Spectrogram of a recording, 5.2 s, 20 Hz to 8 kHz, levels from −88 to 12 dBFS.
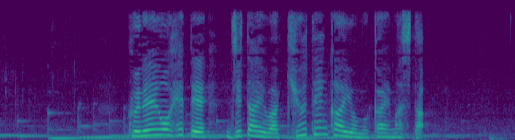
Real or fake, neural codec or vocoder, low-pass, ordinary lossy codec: real; none; 7.2 kHz; none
